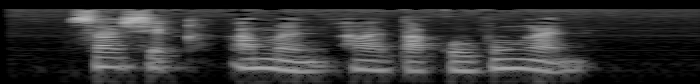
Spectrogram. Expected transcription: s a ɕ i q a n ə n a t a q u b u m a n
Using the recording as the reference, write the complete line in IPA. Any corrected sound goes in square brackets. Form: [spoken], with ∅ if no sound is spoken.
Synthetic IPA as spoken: s a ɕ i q a [m] ə n a t a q u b u [ŋ] a n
